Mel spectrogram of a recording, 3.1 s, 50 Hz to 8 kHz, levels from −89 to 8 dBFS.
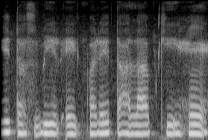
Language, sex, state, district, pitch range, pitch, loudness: Hindi, female, Arunachal Pradesh, Lower Dibang Valley, 190-200 Hz, 195 Hz, -14 LUFS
